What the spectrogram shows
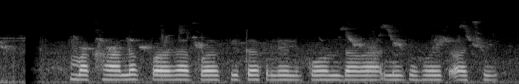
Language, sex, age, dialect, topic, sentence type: Maithili, male, 25-30, Eastern / Thethi, agriculture, question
